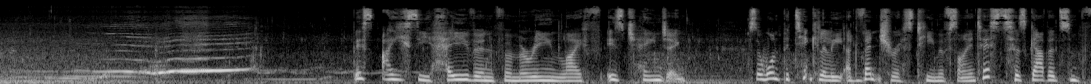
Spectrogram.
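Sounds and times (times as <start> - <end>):
whale call near a boat in the Antarctic Peninsula: 0.0 - 4.1
low rumbling engine-like drone: 0.0 - 4.5
speech: 3.6 - 7.0, 7.6 - 10.8.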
